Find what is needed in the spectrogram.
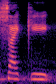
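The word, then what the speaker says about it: psychic: যে পি এর পরে যদি এস থাকে তাহলে পিটা কখনোই উচ্চারণ করা হবে না, এটা হচ্ছে সাইলেন্ট লেটার। এখন দেখো, যেমন সাইকিক, তারপরে হচ্ছে কি সাইকিক্যাল, তারপরে সাইকিক্যালি।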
